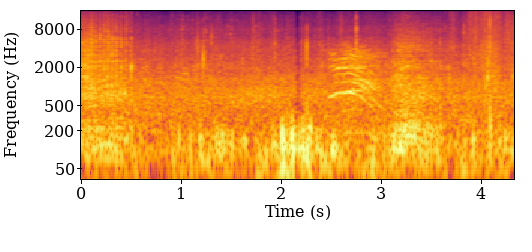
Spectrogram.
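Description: Hoofbeats of several horses moving together on sand footing, a run of soft, irregular thuds. About two and a half seconds in, a horse gives a short whinny that falls in pitch.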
